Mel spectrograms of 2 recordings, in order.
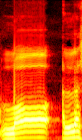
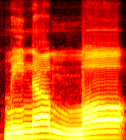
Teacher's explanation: মি নুন লাম জবর নাল মিনাল লাম খারা জবর ল আল্লাহ আল্লাহ শব্দের আগের হরফে জবর আছে এই কারণে এই লামকে ল অর্থাৎ মোটা করিয়া পড়তে হবে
